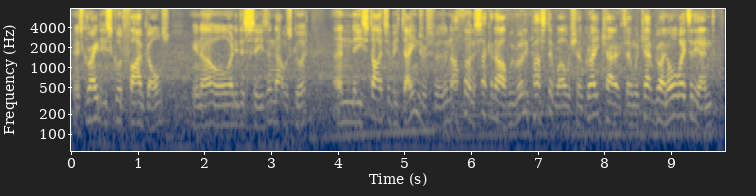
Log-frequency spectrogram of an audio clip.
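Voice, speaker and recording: Fast-talking coach outdoors by traffic. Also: male voice, fairly high pitch. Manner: measured, reflective, frequent "you know". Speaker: head soccer coach. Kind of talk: postgame interview. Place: outdoors by a stone wall.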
